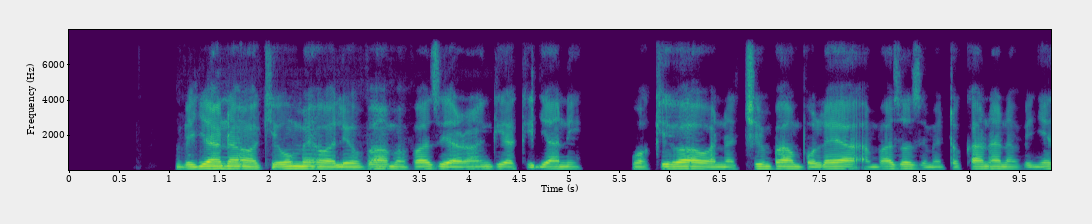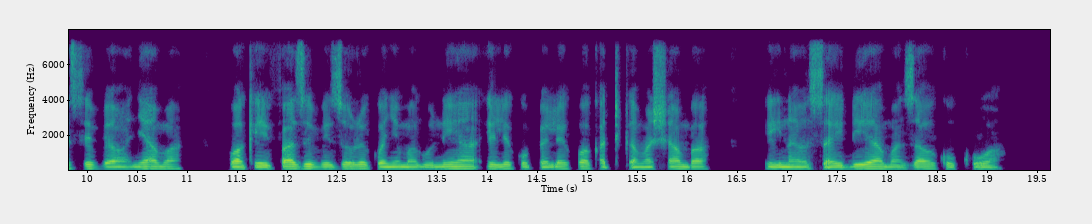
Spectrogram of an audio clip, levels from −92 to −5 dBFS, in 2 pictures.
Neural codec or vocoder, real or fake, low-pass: vocoder, 22.05 kHz, 80 mel bands, WaveNeXt; fake; 7.2 kHz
